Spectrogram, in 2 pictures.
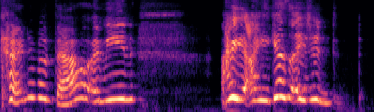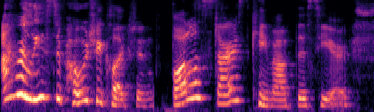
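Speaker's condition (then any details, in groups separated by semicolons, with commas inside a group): No condition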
